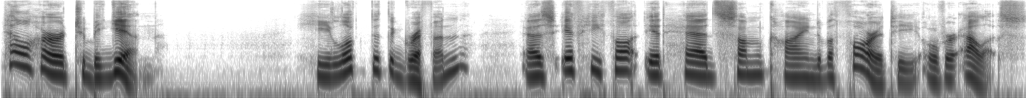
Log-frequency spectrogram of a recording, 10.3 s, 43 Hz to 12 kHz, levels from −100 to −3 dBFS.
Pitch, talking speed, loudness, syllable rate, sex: 160 Hz, 125 wpm, -21 LUFS, 3.7 syllables/s, male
